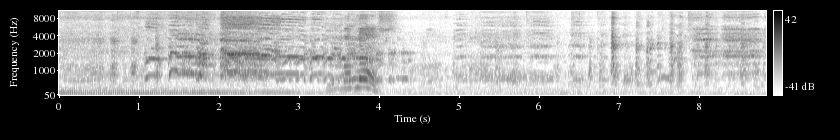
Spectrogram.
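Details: Kukuak Balenggek rooster at a Sunday crowing practice contest in Ampangkualo, delivering one extended crow of stepped, trembling notes that ends in a down-curving arch, then clapping and people talking.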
